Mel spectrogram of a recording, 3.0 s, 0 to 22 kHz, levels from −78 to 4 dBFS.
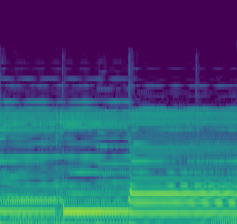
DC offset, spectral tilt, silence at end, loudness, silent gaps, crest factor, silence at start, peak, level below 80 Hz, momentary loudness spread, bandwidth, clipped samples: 3%; -8 dB/octave; 0 s; -17 LUFS; none; 10 dB; 0 s; -6 dBFS; -38 dBFS; 4 LU; 6.2 kHz; under 0.1%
